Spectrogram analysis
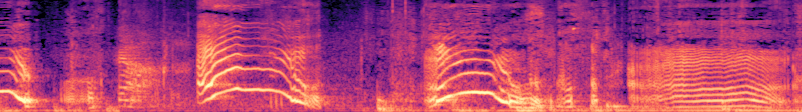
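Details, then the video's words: Puppy yawning repeatedly for the camera indoors, arched squeaky whines swelling and fading, followed by a longer wavering groan, with faint rustling between yawns. "Funny cute puppy yawning video"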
